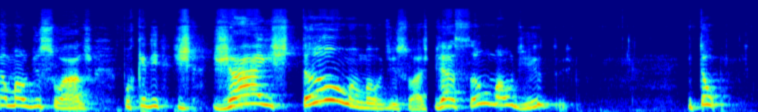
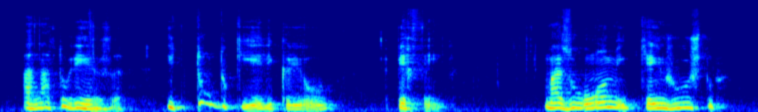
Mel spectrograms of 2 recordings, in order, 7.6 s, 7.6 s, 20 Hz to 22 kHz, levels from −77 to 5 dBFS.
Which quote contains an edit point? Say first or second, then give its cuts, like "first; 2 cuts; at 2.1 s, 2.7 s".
first; 1 cut; at 4.3 s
